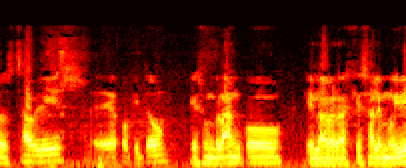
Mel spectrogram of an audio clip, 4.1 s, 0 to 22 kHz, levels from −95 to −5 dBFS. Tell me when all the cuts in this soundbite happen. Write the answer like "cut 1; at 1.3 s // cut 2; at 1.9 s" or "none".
cut 1; at 1.9 s // cut 2; at 2.9 s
